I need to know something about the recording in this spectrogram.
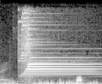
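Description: A bright chime sound effect struck once about a third of a second in, many high tones ringing together and fading slowly.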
